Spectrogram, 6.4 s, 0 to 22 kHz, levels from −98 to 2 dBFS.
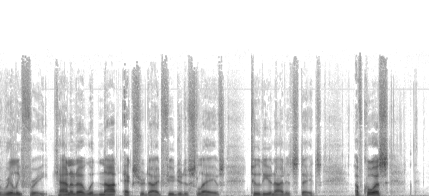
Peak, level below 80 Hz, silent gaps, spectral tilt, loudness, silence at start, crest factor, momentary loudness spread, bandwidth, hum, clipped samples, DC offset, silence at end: -8 dBFS; -54 dBFS; none; -5 dB/octave; -29 LUFS; 0 s; 22 dB; 13 LU; 16.5 kHz; none; under 0.1%; under 0.1%; 0.45 s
